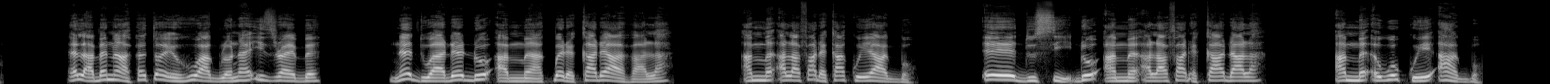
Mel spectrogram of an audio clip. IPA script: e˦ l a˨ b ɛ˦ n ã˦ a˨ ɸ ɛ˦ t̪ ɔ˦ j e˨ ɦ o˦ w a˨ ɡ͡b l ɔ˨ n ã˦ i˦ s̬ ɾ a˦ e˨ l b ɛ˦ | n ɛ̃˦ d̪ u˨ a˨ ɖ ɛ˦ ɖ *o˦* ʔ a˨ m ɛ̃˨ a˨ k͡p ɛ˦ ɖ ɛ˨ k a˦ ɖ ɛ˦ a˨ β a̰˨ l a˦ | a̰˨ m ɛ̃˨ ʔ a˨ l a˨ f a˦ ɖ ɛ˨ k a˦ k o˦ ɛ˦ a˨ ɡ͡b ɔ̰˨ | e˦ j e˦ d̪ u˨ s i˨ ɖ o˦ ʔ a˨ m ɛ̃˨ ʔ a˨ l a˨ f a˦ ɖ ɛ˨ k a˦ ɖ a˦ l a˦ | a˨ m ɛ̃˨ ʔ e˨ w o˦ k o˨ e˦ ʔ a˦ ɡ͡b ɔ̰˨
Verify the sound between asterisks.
correct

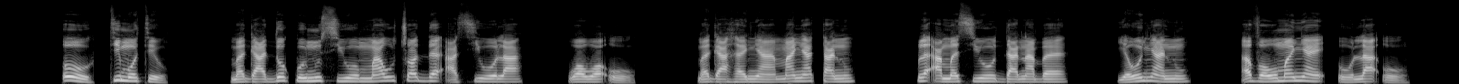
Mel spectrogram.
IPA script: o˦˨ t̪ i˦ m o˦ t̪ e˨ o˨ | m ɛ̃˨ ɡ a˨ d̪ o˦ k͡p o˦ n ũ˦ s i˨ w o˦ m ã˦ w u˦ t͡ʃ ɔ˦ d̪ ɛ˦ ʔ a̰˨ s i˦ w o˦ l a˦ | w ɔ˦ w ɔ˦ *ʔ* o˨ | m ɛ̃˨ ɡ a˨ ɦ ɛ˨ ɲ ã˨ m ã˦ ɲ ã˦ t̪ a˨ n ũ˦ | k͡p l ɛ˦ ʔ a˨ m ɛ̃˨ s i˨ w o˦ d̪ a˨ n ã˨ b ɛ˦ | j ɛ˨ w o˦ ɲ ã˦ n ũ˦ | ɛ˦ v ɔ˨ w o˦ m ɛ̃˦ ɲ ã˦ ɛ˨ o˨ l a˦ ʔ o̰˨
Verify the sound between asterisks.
correct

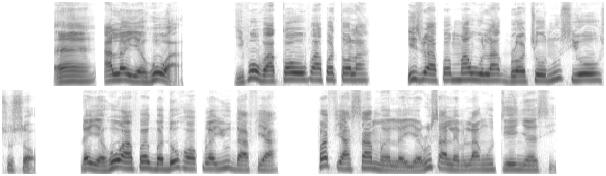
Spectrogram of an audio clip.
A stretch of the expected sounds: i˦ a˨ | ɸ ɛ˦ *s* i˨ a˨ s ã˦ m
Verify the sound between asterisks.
incorrect: f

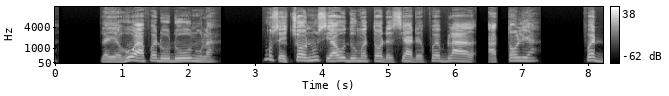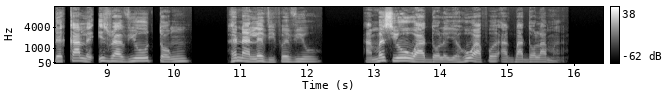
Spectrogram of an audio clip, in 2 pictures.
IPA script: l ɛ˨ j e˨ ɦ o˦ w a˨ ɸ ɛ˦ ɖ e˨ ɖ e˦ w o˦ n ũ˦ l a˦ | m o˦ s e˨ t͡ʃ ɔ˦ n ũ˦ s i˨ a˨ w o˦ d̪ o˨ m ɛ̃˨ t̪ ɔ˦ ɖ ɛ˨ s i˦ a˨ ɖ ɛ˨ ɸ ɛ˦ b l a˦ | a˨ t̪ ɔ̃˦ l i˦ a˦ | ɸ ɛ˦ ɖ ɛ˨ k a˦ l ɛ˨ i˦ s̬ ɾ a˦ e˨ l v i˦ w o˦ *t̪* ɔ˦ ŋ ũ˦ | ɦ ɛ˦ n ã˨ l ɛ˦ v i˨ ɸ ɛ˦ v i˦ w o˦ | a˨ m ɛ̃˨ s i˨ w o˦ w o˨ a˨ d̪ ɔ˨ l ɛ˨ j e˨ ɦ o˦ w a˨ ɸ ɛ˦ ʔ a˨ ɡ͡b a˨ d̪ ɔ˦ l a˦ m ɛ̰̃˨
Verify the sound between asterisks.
correct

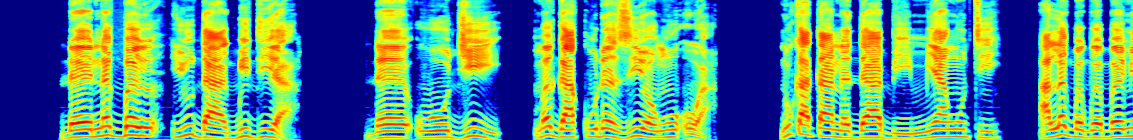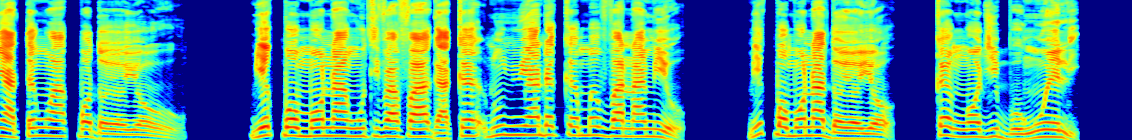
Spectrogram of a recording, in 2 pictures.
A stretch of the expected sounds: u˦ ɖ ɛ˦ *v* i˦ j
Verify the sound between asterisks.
incorrect: z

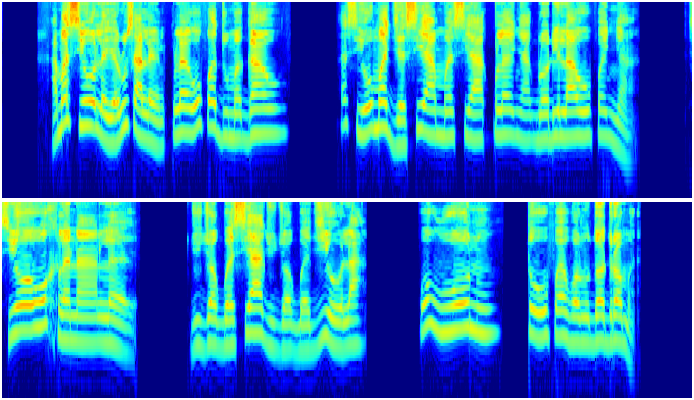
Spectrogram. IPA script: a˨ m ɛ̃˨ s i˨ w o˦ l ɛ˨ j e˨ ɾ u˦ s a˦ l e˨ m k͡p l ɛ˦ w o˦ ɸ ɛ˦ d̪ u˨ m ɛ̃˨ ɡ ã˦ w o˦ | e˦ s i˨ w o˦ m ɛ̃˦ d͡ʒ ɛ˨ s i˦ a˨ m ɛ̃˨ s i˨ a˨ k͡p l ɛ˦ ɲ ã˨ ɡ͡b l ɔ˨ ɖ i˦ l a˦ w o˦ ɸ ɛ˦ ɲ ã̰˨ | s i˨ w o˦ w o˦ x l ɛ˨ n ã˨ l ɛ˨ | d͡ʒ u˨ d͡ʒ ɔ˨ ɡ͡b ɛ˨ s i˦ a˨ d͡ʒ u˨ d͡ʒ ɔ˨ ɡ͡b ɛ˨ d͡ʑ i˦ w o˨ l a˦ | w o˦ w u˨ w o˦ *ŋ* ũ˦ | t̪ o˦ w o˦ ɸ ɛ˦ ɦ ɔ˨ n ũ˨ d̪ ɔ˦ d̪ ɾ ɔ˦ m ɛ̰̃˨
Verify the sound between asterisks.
incorrect: n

